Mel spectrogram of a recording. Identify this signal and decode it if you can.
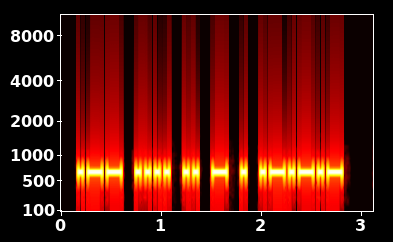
Morse code, heard as a keyed tone, about 25 wpm, 650 Hz. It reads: WHITE.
